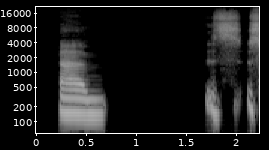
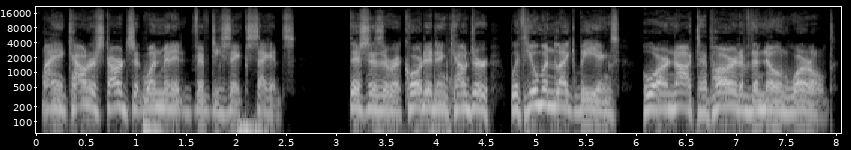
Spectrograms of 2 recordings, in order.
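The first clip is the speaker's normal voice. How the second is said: gruffled mountain man voice. Pretend. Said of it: "gruffled mountain man voice".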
